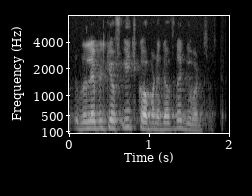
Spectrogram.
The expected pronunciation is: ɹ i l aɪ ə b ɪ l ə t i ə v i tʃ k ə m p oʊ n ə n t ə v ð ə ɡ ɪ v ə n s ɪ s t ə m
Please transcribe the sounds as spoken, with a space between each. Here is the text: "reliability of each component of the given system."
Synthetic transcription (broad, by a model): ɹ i l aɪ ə b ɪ l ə t i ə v i tʃ k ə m oʊ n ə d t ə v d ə ɡ ɪ v ə n s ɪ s t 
